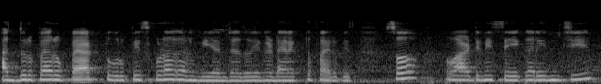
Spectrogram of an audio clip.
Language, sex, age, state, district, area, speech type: Telugu, female, 18-30, Andhra Pradesh, Krishna, urban, spontaneous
